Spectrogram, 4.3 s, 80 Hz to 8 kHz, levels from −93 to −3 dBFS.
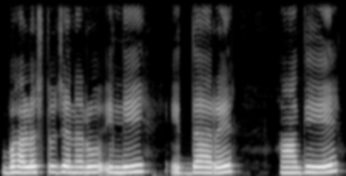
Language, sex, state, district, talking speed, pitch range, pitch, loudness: Kannada, female, Karnataka, Bidar, 70 wpm, 250-270 Hz, 260 Hz, -14 LUFS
